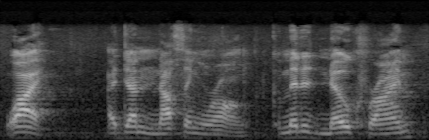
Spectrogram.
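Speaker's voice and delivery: normal talking voice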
